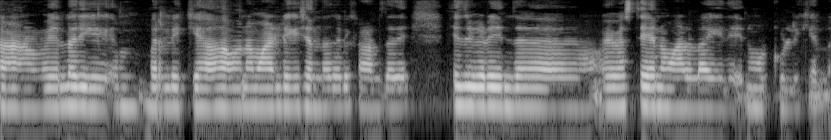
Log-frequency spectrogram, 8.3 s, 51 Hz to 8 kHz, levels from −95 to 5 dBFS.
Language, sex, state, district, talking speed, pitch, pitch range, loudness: Kannada, female, Karnataka, Dakshina Kannada, 85 wpm, 170 Hz, 165-170 Hz, -22 LUFS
